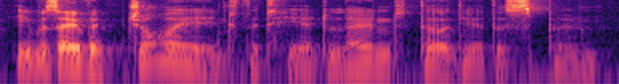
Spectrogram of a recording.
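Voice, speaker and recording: A man reading a comic folk tale aloud as a storyteller, in a measured, expressive way. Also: lowish voice, creaky, breathy edge. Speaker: audiobook reader, storyteller.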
